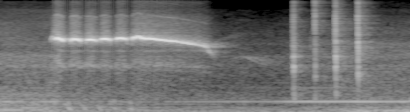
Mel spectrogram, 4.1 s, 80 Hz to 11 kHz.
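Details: White-rumped shama in peak form, 2020 season, giving a pulsing, high, level whistle that slides downward, then four sharp separate clicks, with a constant low hum behind.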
